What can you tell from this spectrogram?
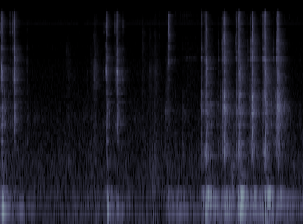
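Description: Sharp clicks: a pair at the start, a pair about two seconds in, one more a second later, then a quick run of about six in the last two seconds, over a low hum.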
